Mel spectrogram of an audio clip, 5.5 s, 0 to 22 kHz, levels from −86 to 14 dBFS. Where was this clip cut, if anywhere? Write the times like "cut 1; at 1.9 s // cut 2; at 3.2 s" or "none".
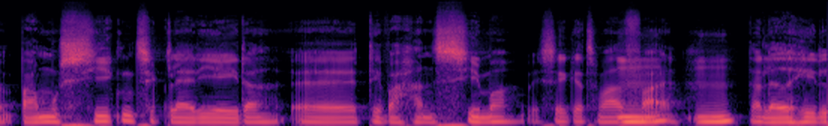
none

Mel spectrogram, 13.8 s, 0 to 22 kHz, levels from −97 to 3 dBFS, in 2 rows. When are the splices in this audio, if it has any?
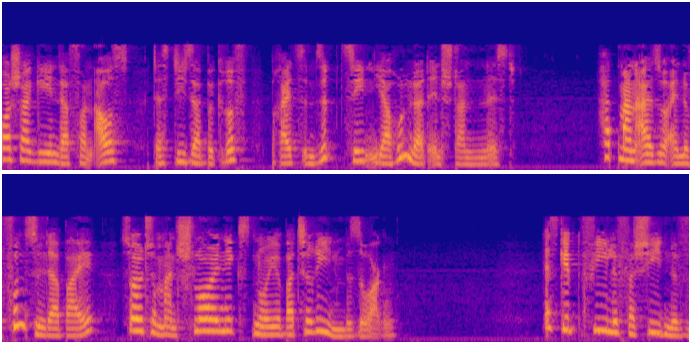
cut 1; at 12.7 s

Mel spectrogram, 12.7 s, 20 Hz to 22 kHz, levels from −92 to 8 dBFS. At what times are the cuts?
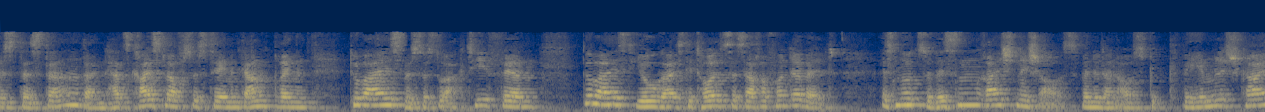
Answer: cut 1; at 4.1 s

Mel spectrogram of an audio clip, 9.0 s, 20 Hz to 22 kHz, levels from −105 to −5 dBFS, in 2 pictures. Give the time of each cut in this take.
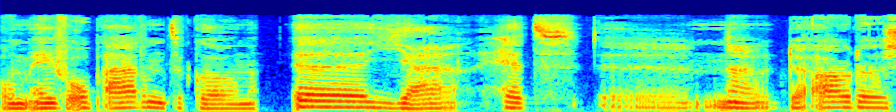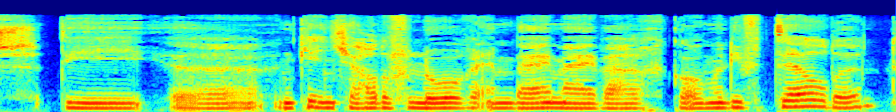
cut 1; at 1.3 s // cut 2; at 4.7 s

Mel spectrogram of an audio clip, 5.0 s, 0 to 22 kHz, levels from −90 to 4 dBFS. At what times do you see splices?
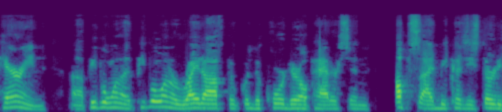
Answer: none

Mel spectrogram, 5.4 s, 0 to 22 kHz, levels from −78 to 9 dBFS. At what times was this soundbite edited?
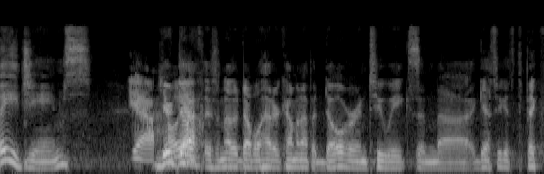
cut 1; at 2.0 s

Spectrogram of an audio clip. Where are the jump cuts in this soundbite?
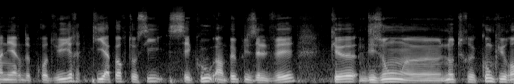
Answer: cut 1; at 3.6 s

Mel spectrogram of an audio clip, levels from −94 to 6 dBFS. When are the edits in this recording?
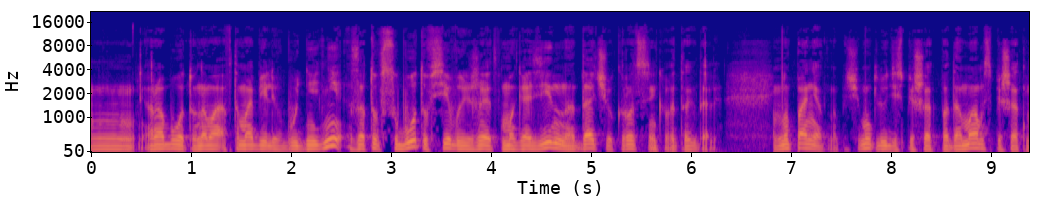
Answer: cut 1; at 6.8 s // cut 2; at 7.8 s

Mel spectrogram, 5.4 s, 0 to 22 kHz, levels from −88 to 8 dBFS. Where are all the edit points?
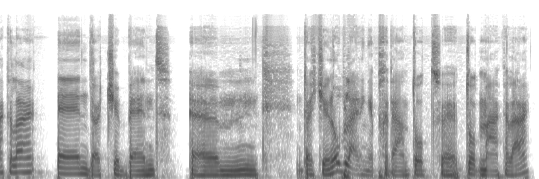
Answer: cut 1; at 3.0 s

